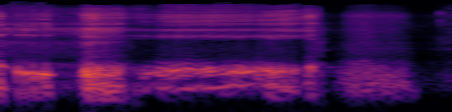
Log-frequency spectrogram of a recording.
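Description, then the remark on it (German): A voice mimics loud snoring, imitating the biblical Eli, Samuel's mentor, snoring next door, with two long rasping, throaty inhales followed by a softer, shorter snort, with no other talking. “Trappelt mir auf seinen kleinen Kinderbeinen Nebenan, da schnarcht Eli.”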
